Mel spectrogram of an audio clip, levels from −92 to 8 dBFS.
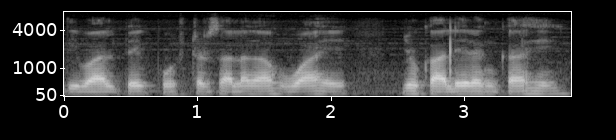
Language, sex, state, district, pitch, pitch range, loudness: Hindi, male, Uttar Pradesh, Lalitpur, 95 Hz, 90-95 Hz, -18 LUFS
